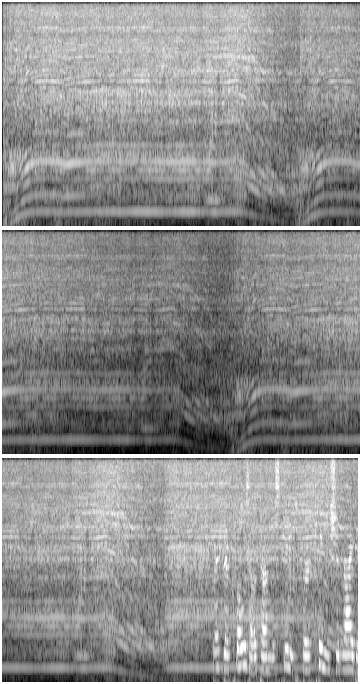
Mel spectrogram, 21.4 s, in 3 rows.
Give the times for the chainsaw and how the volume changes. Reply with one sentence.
The chainsaw can be heard from 0.0 to 21.3 s, getting quieter then louder.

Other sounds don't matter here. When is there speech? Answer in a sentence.
The speech can be heard from 18.5 to 21.3 s.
